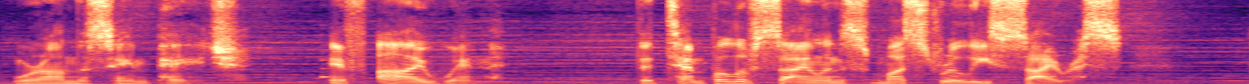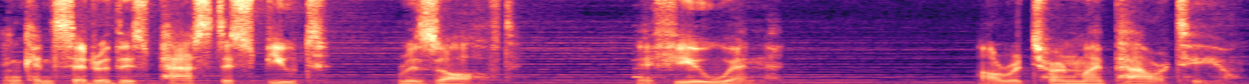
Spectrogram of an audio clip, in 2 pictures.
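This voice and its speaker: A stern young warrior in a video game. The voice sits low and stays calm and serious, with terse, resolute delivery. Music runs softly behind it. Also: male voice, unhurried, long pauses.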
